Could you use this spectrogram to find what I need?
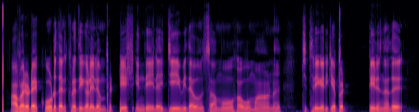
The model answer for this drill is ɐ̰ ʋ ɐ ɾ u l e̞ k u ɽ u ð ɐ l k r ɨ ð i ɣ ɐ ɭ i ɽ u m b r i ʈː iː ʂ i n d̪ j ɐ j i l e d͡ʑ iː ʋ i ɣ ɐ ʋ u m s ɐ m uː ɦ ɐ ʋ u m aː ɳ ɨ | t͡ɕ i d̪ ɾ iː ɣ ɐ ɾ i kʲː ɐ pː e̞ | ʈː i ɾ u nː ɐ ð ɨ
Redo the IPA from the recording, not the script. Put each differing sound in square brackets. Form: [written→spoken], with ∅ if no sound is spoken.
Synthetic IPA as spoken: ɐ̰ ʋ ɐ ɾ u [l→ɽ] e̞ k [u→uː] ɽ u ð ɐ l k r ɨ ð i ɣ ɐ ɭ i [ɽ→l] u m b r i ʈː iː ʂ i n d̪ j ɐ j i l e d͡ʑ iː ʋ i [ɣ→ð] ɐ ʋ u m s ɐ m uː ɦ ɐ ʋ u m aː ɳ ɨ | t͡ɕ i [d̪→t̪] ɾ iː ɣ ɐ ɾ i kʲː ɐ pː e̞ | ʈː i ɾ u nː ɐ ð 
